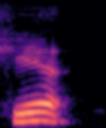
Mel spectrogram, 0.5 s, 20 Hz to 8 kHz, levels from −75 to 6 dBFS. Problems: background sounds at intervals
